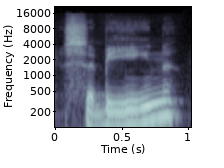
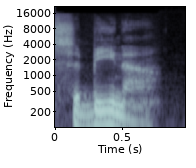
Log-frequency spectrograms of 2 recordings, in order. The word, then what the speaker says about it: Sabine: So if you see like one of a physicist that I follow, her name you might pronounce if it was English, Sabine, but because she's German, it's Sabina because she's got an E on the end of her name.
